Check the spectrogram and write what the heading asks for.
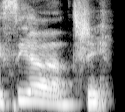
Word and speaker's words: Cianci: It actually has on his Wikipedia page both pronunciation and Italian pronunciation. – You have to use the Italian pronunciation. – Buddy Cianci.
